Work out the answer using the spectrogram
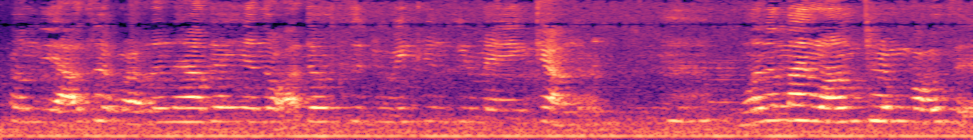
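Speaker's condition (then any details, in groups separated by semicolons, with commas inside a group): Cerebral palsy; spastic quadriplegia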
